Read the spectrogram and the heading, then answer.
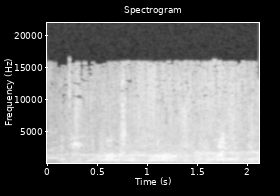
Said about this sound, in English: Ah, the familiar, slightly grating sound of tourist groups shuffling through one of Europe's most visited destinations. But after a statement from the city's council on Saturday, those loudspeakers could be a thing of the past.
